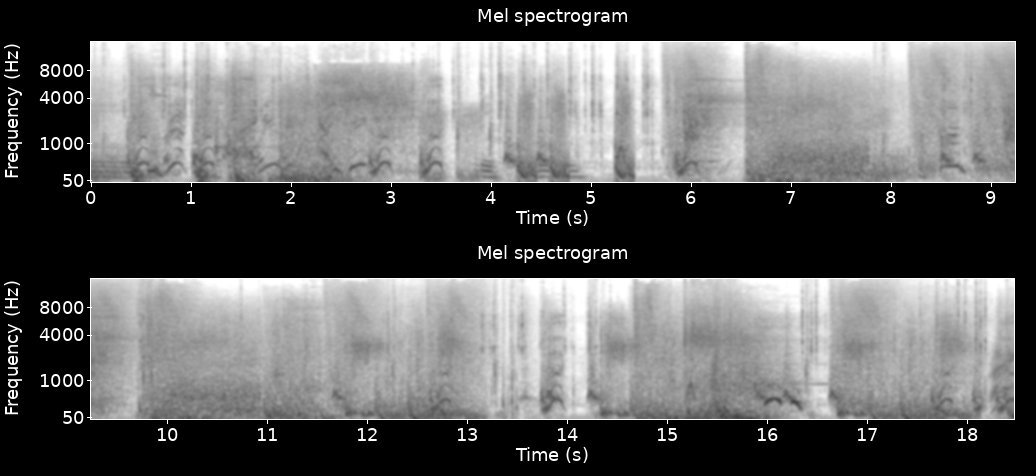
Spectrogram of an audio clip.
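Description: Punches and kicks land with sharp thuds.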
